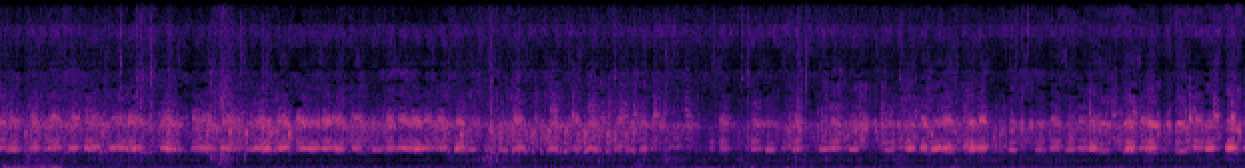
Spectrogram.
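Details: Frog chorus in the early rains of the year, heard during frog catching: unbroken, fast pulsing croaks that swell and fade gently, with a couple of brief clicks.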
